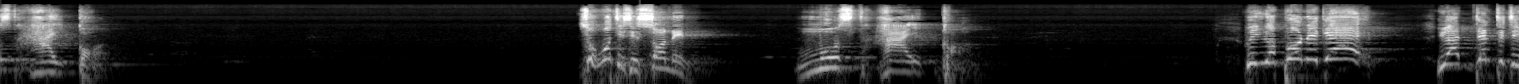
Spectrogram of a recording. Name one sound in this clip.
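A man preaches with animation into a microphone, heard through loudspeakers, in bursts with pauses.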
